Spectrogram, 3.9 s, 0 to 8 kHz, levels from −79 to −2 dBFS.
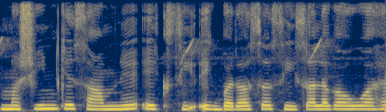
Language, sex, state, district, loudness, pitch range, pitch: Hindi, female, Jharkhand, Deoghar, -13 LUFS, 235-255 Hz, 240 Hz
